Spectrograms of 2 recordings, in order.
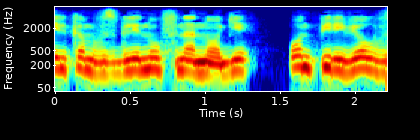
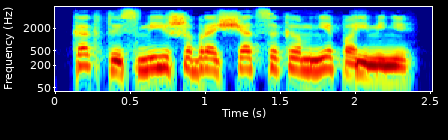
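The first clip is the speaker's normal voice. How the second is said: plain reading voice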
